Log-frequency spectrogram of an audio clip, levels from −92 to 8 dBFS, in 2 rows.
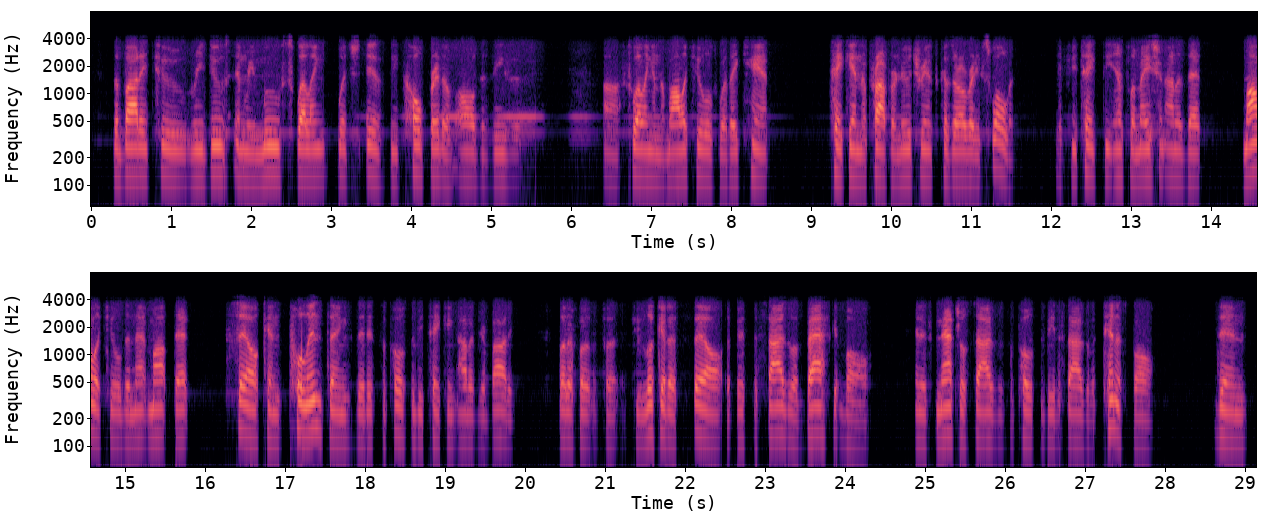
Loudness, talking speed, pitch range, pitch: -29 LUFS, 190 wpm, 115-130 Hz, 120 Hz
